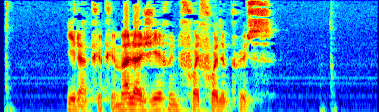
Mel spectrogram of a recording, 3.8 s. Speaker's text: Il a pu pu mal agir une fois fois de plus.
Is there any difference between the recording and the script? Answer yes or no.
no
